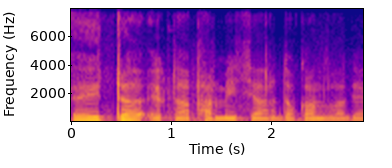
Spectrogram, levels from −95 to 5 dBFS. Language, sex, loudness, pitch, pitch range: Sadri, male, -19 LUFS, 135 Hz, 125-160 Hz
